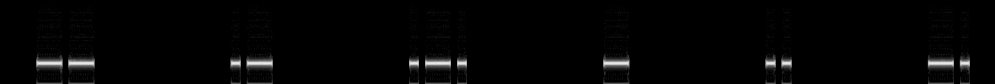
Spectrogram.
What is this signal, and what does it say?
Morse code, heard as a keyed tone, about 15 wpm, spaced as for 5 wpm, 1000 Hz. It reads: MARTIN
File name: qotdfiles / 5wpm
